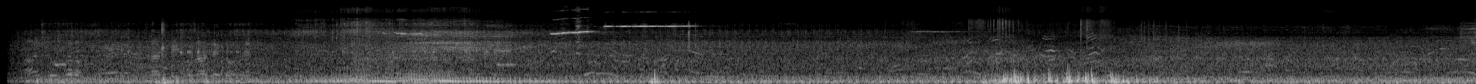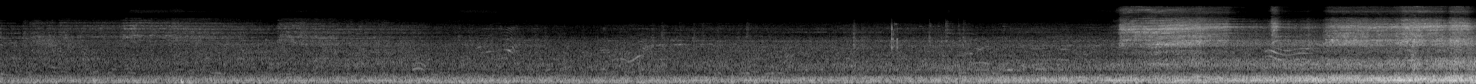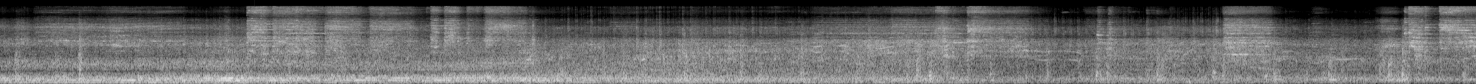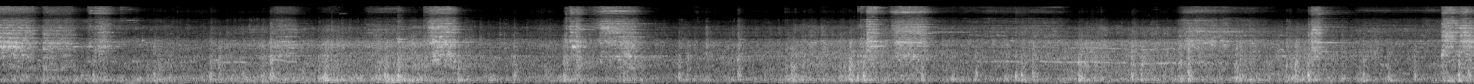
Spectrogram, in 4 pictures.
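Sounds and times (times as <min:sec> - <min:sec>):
locomotive engine drone: 0:00.3 - 0:14.8, 0:16.9 - 0:59.0
wheels clacking over rail joints: 0:21.3 - 0:59.0.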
